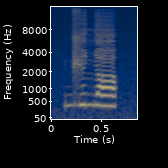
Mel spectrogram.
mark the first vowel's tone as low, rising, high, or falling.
high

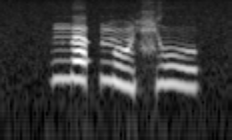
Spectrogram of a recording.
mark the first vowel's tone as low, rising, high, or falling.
high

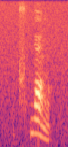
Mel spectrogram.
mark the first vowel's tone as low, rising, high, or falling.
falling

